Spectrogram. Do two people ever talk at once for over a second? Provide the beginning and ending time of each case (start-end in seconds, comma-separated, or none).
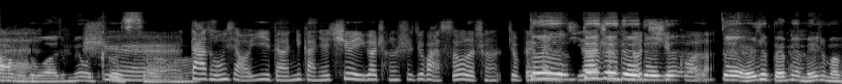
0.8-2.0, 5.3-7.2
